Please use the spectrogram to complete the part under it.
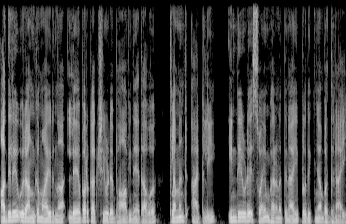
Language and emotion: Malayalam, neutral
